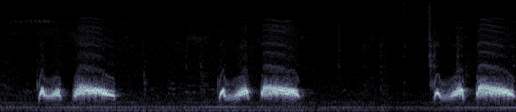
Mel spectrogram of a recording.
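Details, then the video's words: Spotted dove song on a lure and training recording: three phrases roughly every two and a half seconds, each a brief two-part wavering coo then a longer rich coo, over a low background hum. "Masteran Burung TEKUKUR Gacor - AMPUH Pancing Tekukur Bunyi"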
